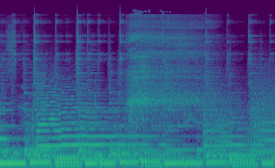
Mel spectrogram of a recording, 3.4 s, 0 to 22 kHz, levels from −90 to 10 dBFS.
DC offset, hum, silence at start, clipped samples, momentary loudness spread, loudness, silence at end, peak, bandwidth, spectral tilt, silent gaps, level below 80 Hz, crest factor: under 0.1%; none; 0 s; under 0.1%; 4 LU; -29 LUFS; 0 s; -14 dBFS; 18 kHz; -5.5 dB/octave; none; -36 dBFS; 14 dB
